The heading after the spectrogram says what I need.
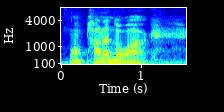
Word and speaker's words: Wampanoag: Wampanoag is how it's pronounced.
